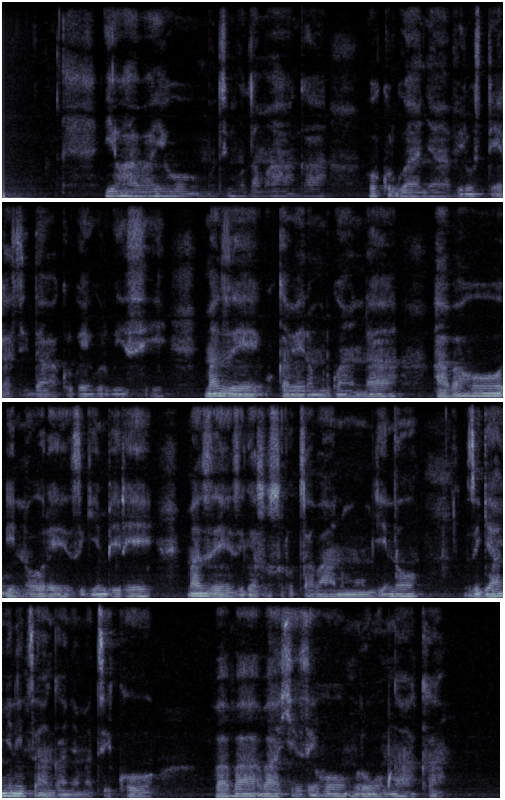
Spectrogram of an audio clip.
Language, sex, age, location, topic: Kinyarwanda, male, 25-35, Huye, health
